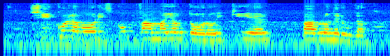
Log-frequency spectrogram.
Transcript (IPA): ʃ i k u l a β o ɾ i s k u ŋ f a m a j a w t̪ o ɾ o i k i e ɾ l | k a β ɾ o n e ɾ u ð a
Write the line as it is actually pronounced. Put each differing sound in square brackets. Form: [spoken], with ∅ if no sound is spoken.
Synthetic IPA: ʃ i k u l a β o ɾ i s k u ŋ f a m a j a w t̪ o ɾ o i k i e [∅] l | [p] a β [l] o n e ɾ u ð a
